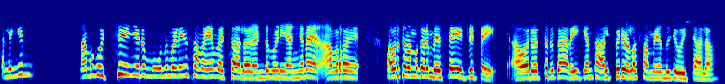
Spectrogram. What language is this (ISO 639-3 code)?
mal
